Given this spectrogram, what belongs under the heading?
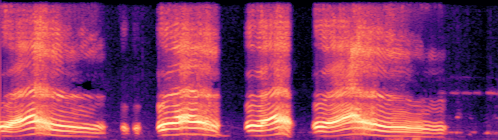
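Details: Adult man imitating the cry of a just-born baby, a vocal mimicry act: four high, wavering wails separated by brief catches of breath.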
